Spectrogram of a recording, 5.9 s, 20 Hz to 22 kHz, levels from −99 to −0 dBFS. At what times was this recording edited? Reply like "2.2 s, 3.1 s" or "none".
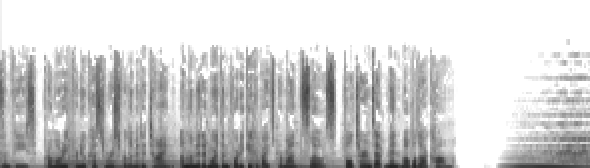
4.9 s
